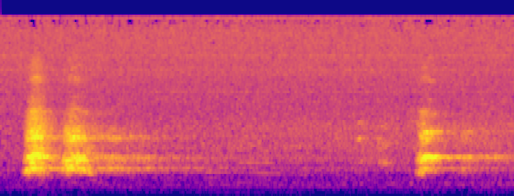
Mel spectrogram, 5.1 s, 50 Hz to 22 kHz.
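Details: Rex, a dog, barking in the night, recorded on 27 February 2018: a quick pair of harsh barks, a pause of about three seconds, then one more bark fading into a faint echoing tail over quiet background hiss.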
